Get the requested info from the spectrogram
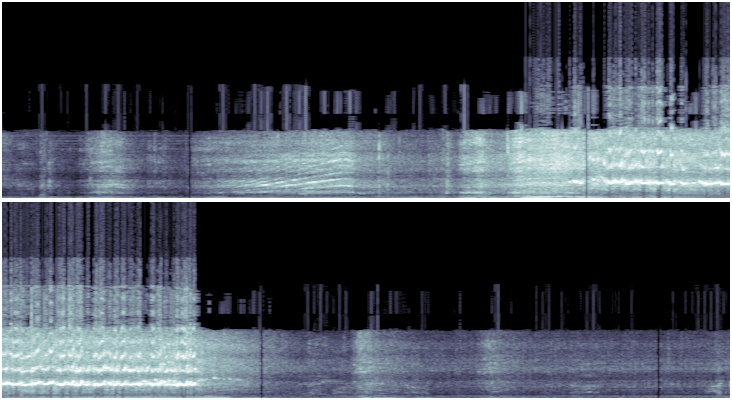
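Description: A car engine revving up and down as the car is driven hard, with the tyres squealing loudly for about four seconds in the middle.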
